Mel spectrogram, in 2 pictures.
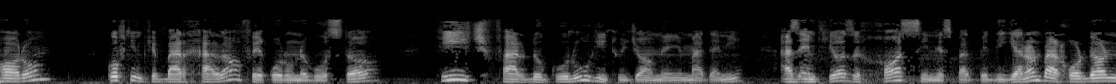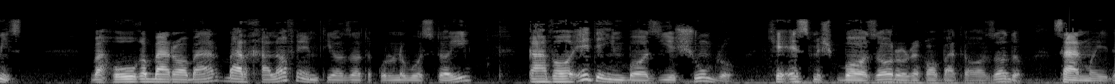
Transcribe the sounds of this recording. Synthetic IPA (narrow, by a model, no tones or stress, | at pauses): ɦɒːɾom | ɡ̥o̞ft̪iːmcʰe̞bæɾxælɒːfe̞ɢo̞ɾuːne̞vost̪ɒː | hiːt͡ʃʰfæɾd̪oɡoɾuːɦiːt̪ʰujd͡ʒɒːmeejemæd̪æniː | æze̞mt̪ʰijɒːze̞xɒːsːiːne̞sbæt̪̚ʰbe̞d̪iːɟæɾɒːnbæɾxo̞ɾd̪ɒːɾniːst̪̚ | væhoɣuːɣe̞bæɾɒːbæɾbæɾxælɒːfe̞ːmt̪ʰijɒːzɒːt̪ʰeɡo̞ɾuːne̞vost̪ɒːiː | ɢ̥ævɒːʔe̞d̪e̞iːnbɒːziːje̞ʃuːmɾocʰe̞ʔesme̞ʃbɒːzɒːɾoɾe̞ɣɒːbæt̪ʰeɒːzɒːd̪o | sæɾmɒːjed̪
